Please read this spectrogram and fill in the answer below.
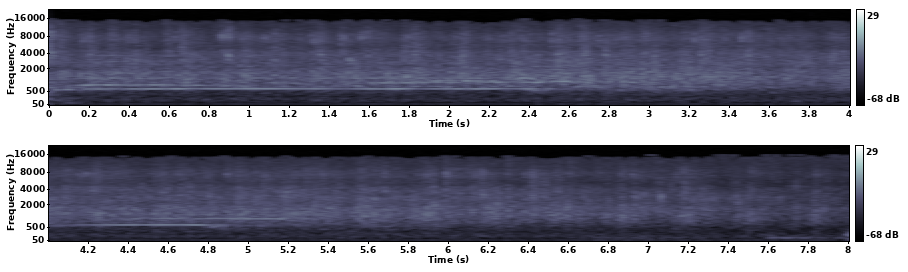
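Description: Applause from an audience in a large assembly hall, an even clapping that fades slowly, with a couple of faint held tones over it in the first half.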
